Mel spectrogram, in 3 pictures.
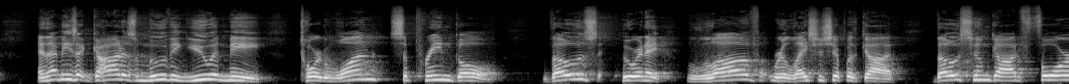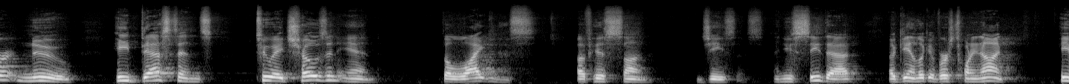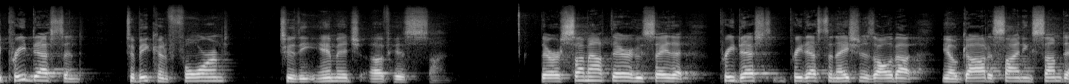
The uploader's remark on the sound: Sermon audio from Sunday, November 12, 2023.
